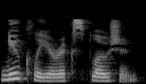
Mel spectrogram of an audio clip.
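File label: "nuclear explosion", English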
